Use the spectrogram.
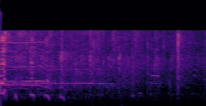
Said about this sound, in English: I saw only half of them were clapping, so why don't we all give them a clap? Because it's quite...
